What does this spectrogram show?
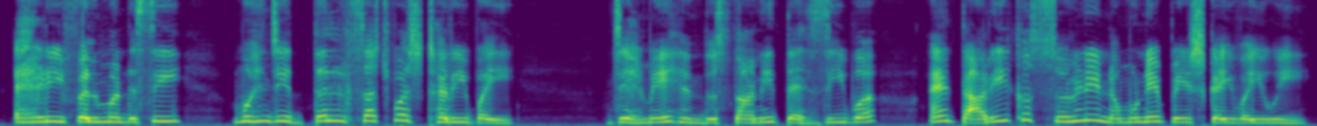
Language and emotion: Sindhi, happy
